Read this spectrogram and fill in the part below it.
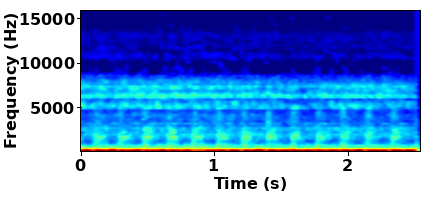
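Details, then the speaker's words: GMC single-cab pickup, picked up the same day, idling after a short drive: a steady low idle with a faint regular ticking/knocking on top. The owner suspects a lifter, unconfirmed; the engine later blew that day. "Okay. Oh yeah, that's a lifter."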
